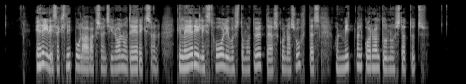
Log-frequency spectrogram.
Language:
Estonian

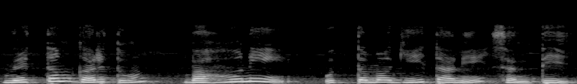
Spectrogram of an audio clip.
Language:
Sanskrit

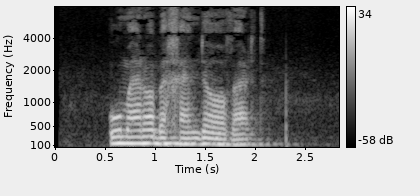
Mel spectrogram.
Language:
Persian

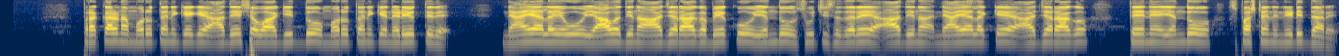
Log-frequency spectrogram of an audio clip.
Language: Kannada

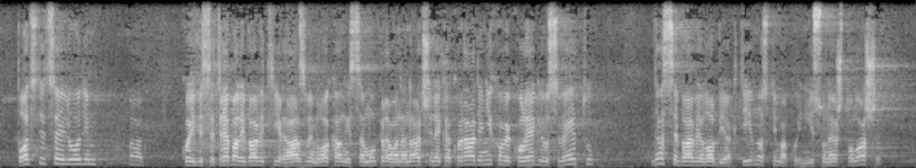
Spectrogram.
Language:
Serbian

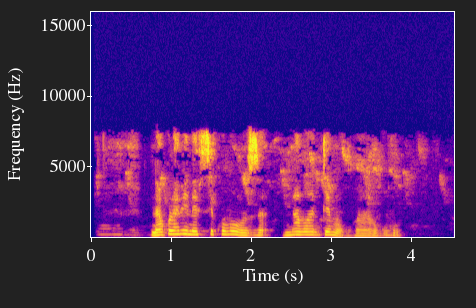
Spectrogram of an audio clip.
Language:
Ganda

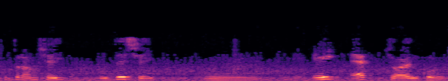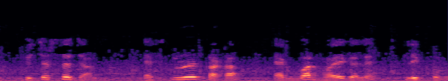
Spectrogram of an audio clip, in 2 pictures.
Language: Bangla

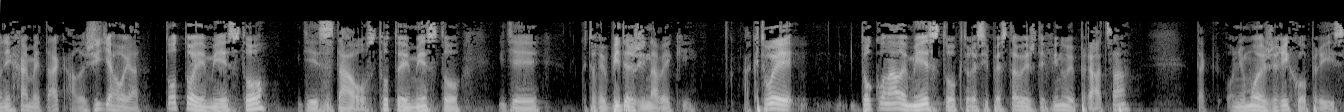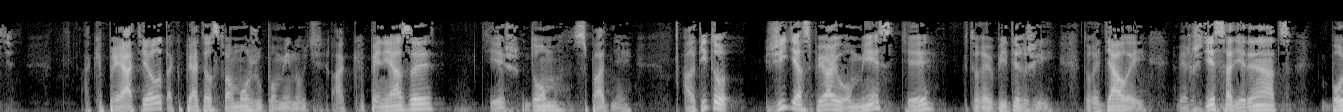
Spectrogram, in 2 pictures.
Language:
Slovak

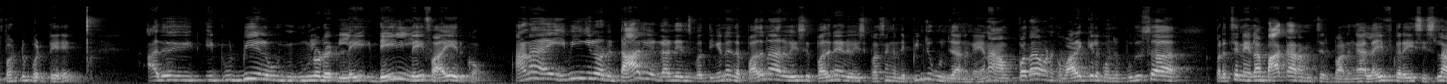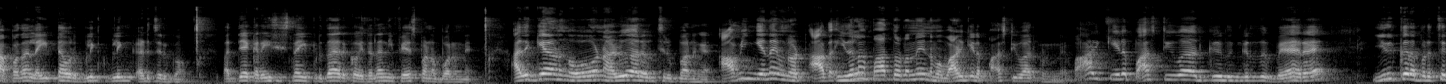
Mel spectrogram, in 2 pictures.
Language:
Tamil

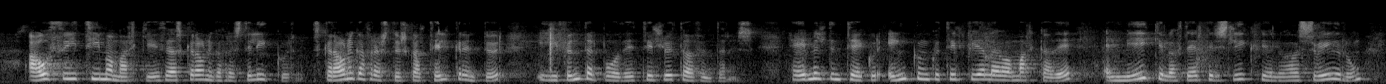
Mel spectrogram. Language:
Icelandic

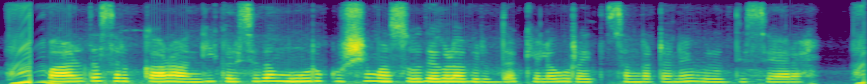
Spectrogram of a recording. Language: Kannada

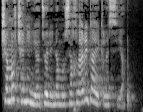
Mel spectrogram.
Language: Georgian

